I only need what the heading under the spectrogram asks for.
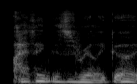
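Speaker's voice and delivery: low-pitched voice, done badly. Imitating what Keanu Reeves would say about a movie: terrible Keanu Reeves impression. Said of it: "I have a terrible Keanu Reeves impression".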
